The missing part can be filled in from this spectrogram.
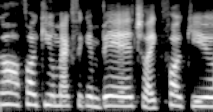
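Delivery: put-on, angry, going-off outburst. Retelling a stranger who suddenly went off at the speaker: imitating someone going off angrily. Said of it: "and then he just went off".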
